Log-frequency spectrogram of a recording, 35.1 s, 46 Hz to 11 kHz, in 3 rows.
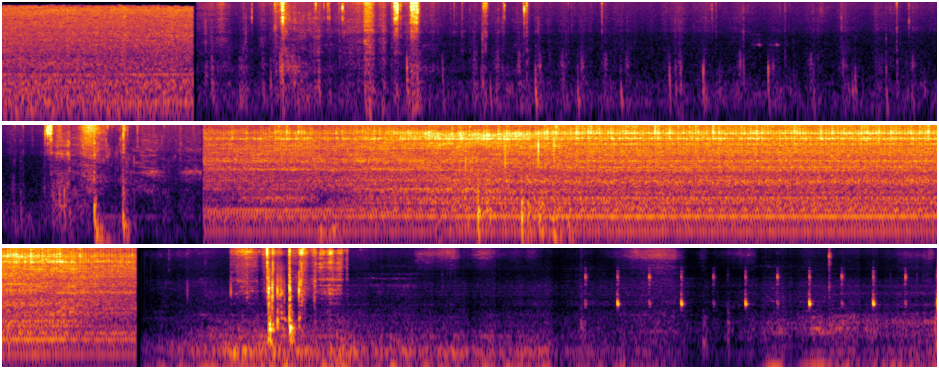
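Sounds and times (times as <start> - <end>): knocks and clatter: 14.2 - 24.4
car engine idling: 14.2 - 26.7.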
